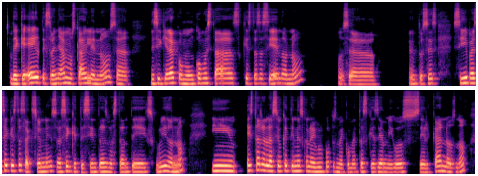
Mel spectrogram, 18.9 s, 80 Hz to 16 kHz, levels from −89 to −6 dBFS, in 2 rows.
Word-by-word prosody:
de 185 -2 +4
que: 190 - +4
"Ey, 230 +4 +8
te - - -1
extrañamos, 205 +2 0
cáele", 210 -2 +1
¿no? 185 +5 -2
O - - -3
sea, 180 -7 -5 0.4
ni 195 - -2
siquiera 205 +2 +2
como 185 -2 0
un: 185 - -1
"¿Cómo 210 +1 -1
estás? 210 0 -2
¿Qué - - -5
estás 200 -1 -7
haciendo?", 200 0 -2
¿no? 250 - -6 0.6
O - - -8
sea, 170 0 -3 0.7
entonces, 180 - -5 0.3
sí, 215 +2 +4
parece 215 +1 +4
que 230 - +5
estas 230 +1 +1
acciones 190 +3 -1
hacen 190 +2 0
que 185 - -4
te 180 -2 -6
sientas 180 +2 0
bastante 180 0 -1
excluido, 200 +3 0
¿no? 210 +7 -3 0.5
Y 225 -1 +5 0.2
esta 230 +3 +2
relación 220 -4 +4
que 225 - +2
tienes 220 0 0
con 210 -1 -3
el 190 -1 +2
grupo, 190 +1 -3
pues, 195 -2 -10
me 175 -2 -3
comentas 175 +2 -4
que 175 -1 -4
es 175 - -5
de 180 - +3
amigos 175 0 -1
cercanos, 175 +3 -2
¿no? 225 +9 -5
195 Hz, 160 wpm, -21 LUFS, 180-215 Hz, 0.7 s, Ey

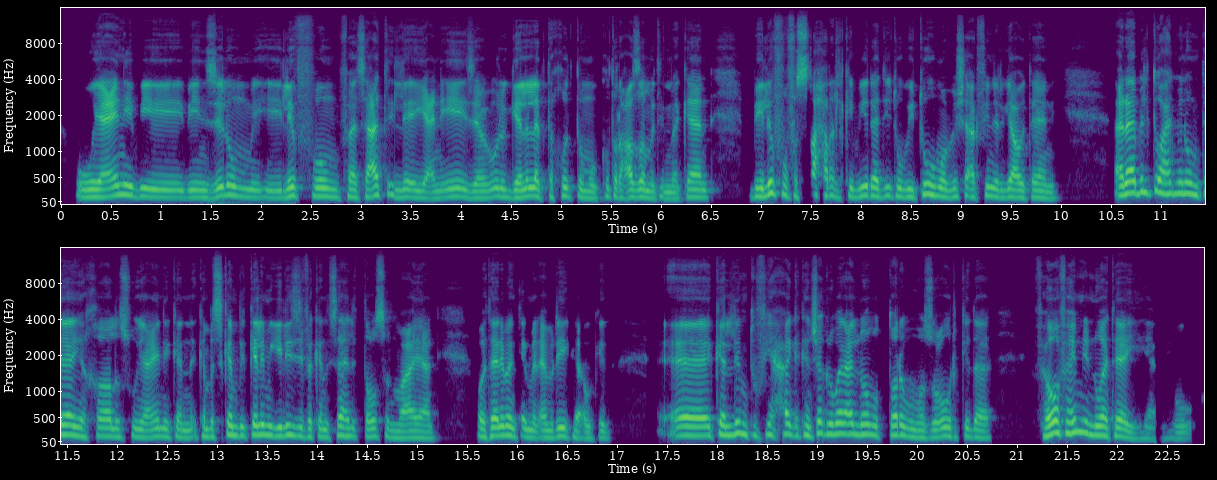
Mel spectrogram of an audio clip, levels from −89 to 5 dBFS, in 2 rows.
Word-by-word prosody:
ويا 140 +1 +3
عيني 175 +4 +6
بي 135 -3 0
بينزلوا 140 +3 -1
يلفوا، 145 +3 -1
فساعات 150 +7 0
ال 140 -6 -4
يعني 125 -3 -1
إيه، 145 +1 0
زي 125 -1 -3
ما - - -2
بنقول 150 +3 -2
الجلالة 140 +3 +4
بتاخدهم 150 -3 -5
من 115 - -4
كتر 150 +4 -6
عظمة 135 -3 -1
المكان، 135 +4 -2 0.4
بيلفوا 180 +5 +2
في - - -10
الصحرا 170 -4 0
الكبيرة 155 +4 -1
ديّة 155 +2 -3
وبيتوهوا 150 +6 0
وما 155 -3 +1
بيبقوش 145 +1 -4
عارفين 155 +3 -2
يرجعوا 135 -1 0
تاني. 125 -3 -4 0.6
أنا 195 - +7
قابلت 220 +2 +2
واحد 205 -3 +3
منهم 205 -3 +1
تايه 180 -4 +3
خالص 155 +1 -3
ويا 140 -2 -1
عيني 150 +1 -2
كان 130 -2 -4
كان 150 - -5
بس 145 -1 -2
كان 180 -2 +2
بيتكلم 175 +3 +2
إنجليزي 160 0 0
فكان 145 -1 -4
سهل 155 +4 -1
التواصل 145 0 -4
معاه 125 0 -1
يعني، 120 -2 -3 0.4
وتقريبًا 160 +2 +3
كان 150 -1 -4
من 130 -2 -3
أمريكا 130 +4 -1
أو 115 - -6
كده. 115 +1 -9 0.6
آآ، 165 +1 +4
كلمته 180 +2 0
في 185 - -4
حاجة، 190 -4 -1
كان 175 0 -2
شكله 195 +2 0
باين 200 0 +4
عليه 195 0 +3
إن 185 - -1
هو 190 - +2
مضطرب 175 0 -1
ومذعور 140 +2 -2
كده، 130 -3 -5 0.4
فهو 170 +7 +5
فهمني 220 +2 +2
إن 185 -4 +1
هو 170 -1 +5
تايه 130 -9 0
يعني 100 -1 -13
و 115 0 -10
150 Hz, 195 wpm, -23 LUFS, 135-170 Hz, 0.6 s, أنا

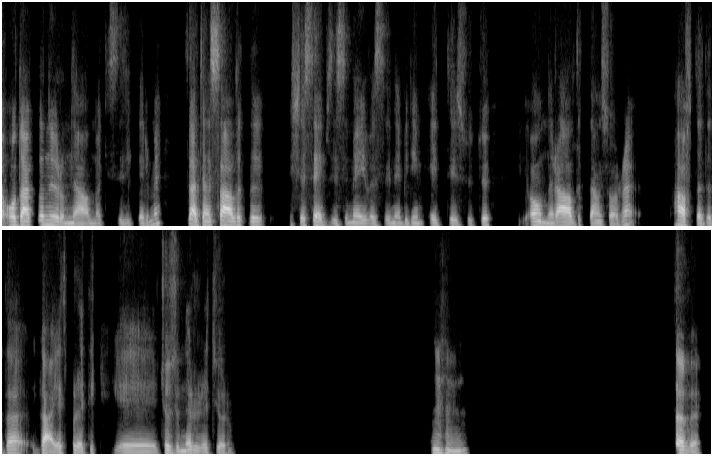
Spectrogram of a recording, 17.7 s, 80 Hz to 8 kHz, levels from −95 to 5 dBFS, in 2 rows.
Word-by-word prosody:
odaklanıyorum 145 -4 +3
ne 105 - 0
almak 95 -1 -3
istediklerime. 105 - -9 0.3
Zaten 140 - +4
sağlıklı, 135 -2 +5 0.3
işte, 145 -4 -6
sebzesi, 115 -3 -2
meyvesi 110 -2 -5
ne 105 -2 -7
bileyim 105 0 -7
eti, 110 -1 -7
sütü, 105 +3 -7 0.4
eee, - - -23
onları 125 -4 +3
aldıktan 115 -6 +3
sonra 95 - -5 0.5
haftada 100 -1 +2
da 140 +1 0
gayet 120 0 +2
pratik, 120 -1 -3 0.2
eee, 105 -3 -1
çözümler 120 -2 0
üretiyorum. 110 -5 -6 2.5
Hı 135 - +1
hı. 125 -2 -3 2.6
Tabii. 105 -8 +4
115 Hz, 90 wpm, -25 LUFS, 105-130 Hz, 2.6 s, sağlıklı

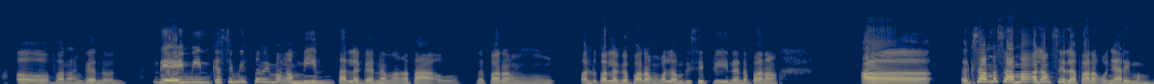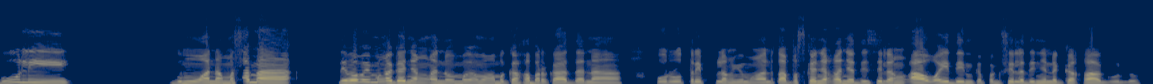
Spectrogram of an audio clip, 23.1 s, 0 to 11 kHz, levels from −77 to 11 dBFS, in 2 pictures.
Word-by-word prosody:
oo, 220 -1 0
parang 235 +1 -4
ganun. 195 -1 -3 0.2
Hindi, 310 -1 -2
I 275 +2 +9
mean 310 0 -2
kasi 320 +2 -1
minsan 350 +1 -3
may 345 - -3
mga 295 -4 0
mean 225 +3 -2
talaga 195 -6 0
na 195 +1 -3
mga 200 0 -3
tao. 170 +1 -1 0.2
Na - - -5
parang 200 -1 0 0.7
ano 235 0 -2
talaga, 210 -5 +2
parang 230 0 +1
walang 220 -1 0
disiplina 210 -3 -4
na - - -2
parang, 205 -1 +1 0.9
ah, 215 -2 +6 0.4
nagsama-sama 340 +1 +5
lang 315 +1 +4
sila 295 -11 +3
para 200 -2 +4
kunyari 225 +2 0
mam-bully 265 - -3 1.0
gumawa 205 +1 -1
ng 200 0 -1
masama, 260 +1 +2 0.5
'di 260 - +1
ba 290 - +5
may 310 0 -1
mga 295 -3 0
ganyang 250 -1 -2
ano, 210 -3 -3
ma 210 0 -4
mga 210 0 -4
magkakabarkada 195 -4 -1
na 180 -1 -2 0.3
puro 195 0 -6
trip 195 -2 -5
lang 185 -1 -3
yung 185 0 -6
mga 180 0 -1
ano, - - -16
tapos 220 +1 -2
kanya-kanya 220 -1 0
din 205 +1 -7
silang 205 -3 -4
away 195 0 +4
din 185 0 -3
kapag 195 +1 -11
sila 190 -2 -2
din 190 +1 -3
yung 190 - -3
nagkakagulo. 170 -3 -2
210 Hz, 160 wpm, -24 LUFS, 195-245 Hz, 1.0 s, I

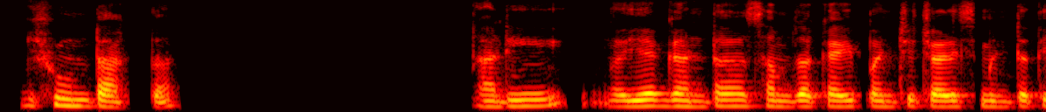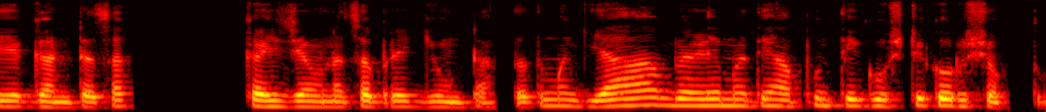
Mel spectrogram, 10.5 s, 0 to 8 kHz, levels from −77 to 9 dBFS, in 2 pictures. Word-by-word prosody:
घेऊन 175 -1 0
टाकतात. 150 -4 0 1.6
आणि 155 +1 0 0.6
1 165 - +5
घंटा, 165 0 +2
समजा 160 -1 +1
काही 155 -1 +4
45 155 0 +2
मिनिटं 150 -2 -1
ते 160 - +1
एक 150 0 -4
घंट्याचा, 140 +1 0 0.6
काही 160 -1 +5
जेवणाचा 150 -2 0
ब्रेक 150 +1 -2
घेऊन 140 -1 -2
टाकतात, 130 +1 -5
तर - - -5
मग 165 -2 -6
या 180 +4 +3
वेळेमध्ये 180 -1 0
आपण 170 +2 -3
ती 175 - +2
गोष्टी 170 +1 -1
करू 175 -2 +5
शकतो. 140 -3 -6
160 Hz, 150 wpm, -24 LUFS, 150-170 Hz, 1.6 s, 1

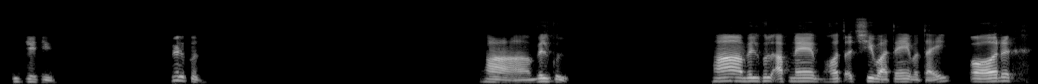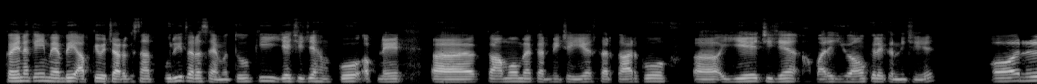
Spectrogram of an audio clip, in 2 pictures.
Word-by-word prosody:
जी, 130 -1 -5
जी। 105 -3 -8 1.2
बिल्कुल। 170 - -4 2.8
हाँ, 120 -5 +3
हाँ, 105 - -2
बिल्कुल। 135 -6 -1 1.4
हाँ, 155 +1 +7
बिल्कुल, 155 +1 -1
आपने 145 0 +4
बहुत 130 +3 -4
अच्छी 150 - 0
बातें 130 +1 +1
बताई, 130 +6 -4 0.2
और 140 +4 +6 0.4
कहीं 155 0 +7
न 165 - +3
कहीं 170 +1 -1
मैं 145 -2 +3
भी 155 +1 +3
आपके 150 - +1
विचारों 130 -2 +3
के - - -20
साथ 130 -1 -1
पूरी 150 +5 -2
तरह 150 -4 +1
सहमत 115 -3 -4
हूँ 145 +1 -5
कि 165 - -6 0.2
ये 145 - +3
चीजें 145 +1 -1
हमको 140 +1 -3
अपने 130 +1 -1
अ, - - -14 0.3
कामों 125 +3 +3
में 135 -1 0
करनी 130 0 -5
चाहिए। 125 +2 -3
सरकार 125 0 -1
को 140 +1 -4 0.3
अ, 120 0 +1
ये 140 +4 +2
चीजें 140 0 0
हमारे 135 -2 -4
युवाओं 130 0 -4
के 145 - -7
लिए 135 -1 -1
करनी 230 0 -6
चाहिए। 225 0 -9 0.7
और 160 +3 +3
140 Hz, 140 wpm, -23 LUFS, 125-150 Hz, 2.8 s, हाँ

